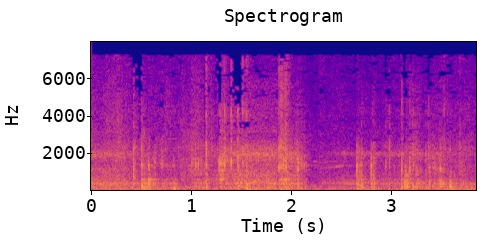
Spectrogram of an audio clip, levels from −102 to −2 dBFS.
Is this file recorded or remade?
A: recorded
